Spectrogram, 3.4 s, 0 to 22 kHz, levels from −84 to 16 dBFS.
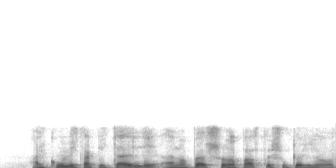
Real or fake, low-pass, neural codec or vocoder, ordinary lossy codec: fake; 5.4 kHz; codec, 32 kHz, 1.9 kbps, SNAC; Opus, 24 kbps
